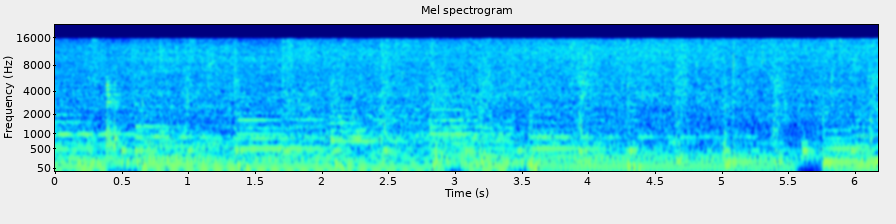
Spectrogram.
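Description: Raw beef-and-pork burger patties sizzling steadily in a hot frying pan, under background music.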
